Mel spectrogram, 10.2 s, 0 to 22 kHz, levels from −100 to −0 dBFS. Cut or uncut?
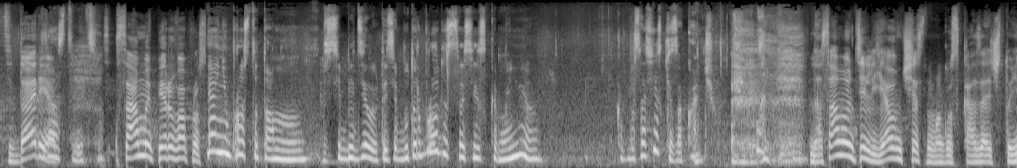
cut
